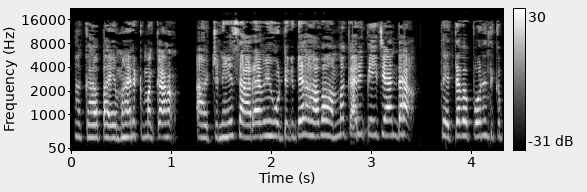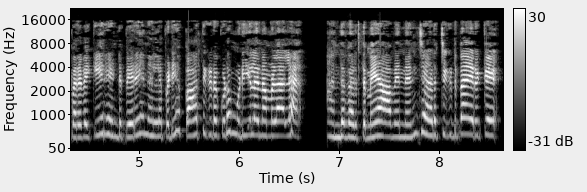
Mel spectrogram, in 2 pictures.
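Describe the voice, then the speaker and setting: A woman's voice: extremely high pitch, steady tone, fast, pushed and bright. Cartoon grandmother, old and anxious, woman voicing; lamenting prayers, Kanyakumari Tamil accent. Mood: anxious praying. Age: older. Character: worried praying old grandmother.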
